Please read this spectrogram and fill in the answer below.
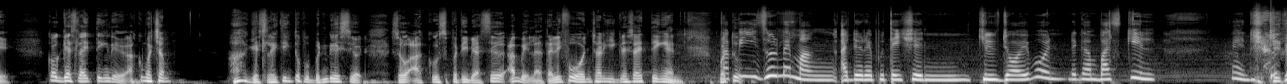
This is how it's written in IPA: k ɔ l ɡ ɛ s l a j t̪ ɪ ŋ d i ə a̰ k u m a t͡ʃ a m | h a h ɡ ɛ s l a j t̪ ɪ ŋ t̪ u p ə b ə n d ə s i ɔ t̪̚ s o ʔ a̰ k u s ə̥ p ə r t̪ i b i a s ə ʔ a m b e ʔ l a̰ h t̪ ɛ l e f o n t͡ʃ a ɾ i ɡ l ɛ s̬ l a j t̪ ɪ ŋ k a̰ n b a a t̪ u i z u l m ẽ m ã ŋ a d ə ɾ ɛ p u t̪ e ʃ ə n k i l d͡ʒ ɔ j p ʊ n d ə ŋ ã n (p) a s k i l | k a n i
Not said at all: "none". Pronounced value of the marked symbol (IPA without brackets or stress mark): b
